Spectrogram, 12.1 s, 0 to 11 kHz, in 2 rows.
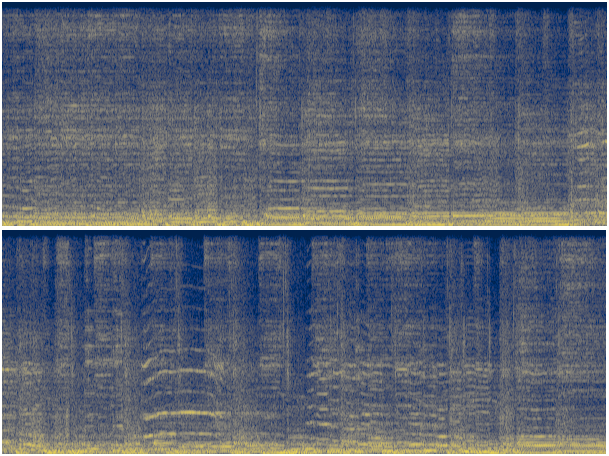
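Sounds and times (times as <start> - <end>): jazz band playing: 0.0 - 12.0.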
